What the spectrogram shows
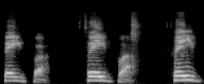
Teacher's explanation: এই পেপার না শেষের র টা কিন্তু বলা যাবে না।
